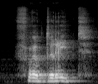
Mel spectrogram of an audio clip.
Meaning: 1. grief, sadness, sorrow 2. misery, distress 3. chagrin, aversion
- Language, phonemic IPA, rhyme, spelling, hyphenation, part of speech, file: Dutch, /vərˈdrit/, -it, verdriet, ver‧driet, noun, Nl-verdriet.ogg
